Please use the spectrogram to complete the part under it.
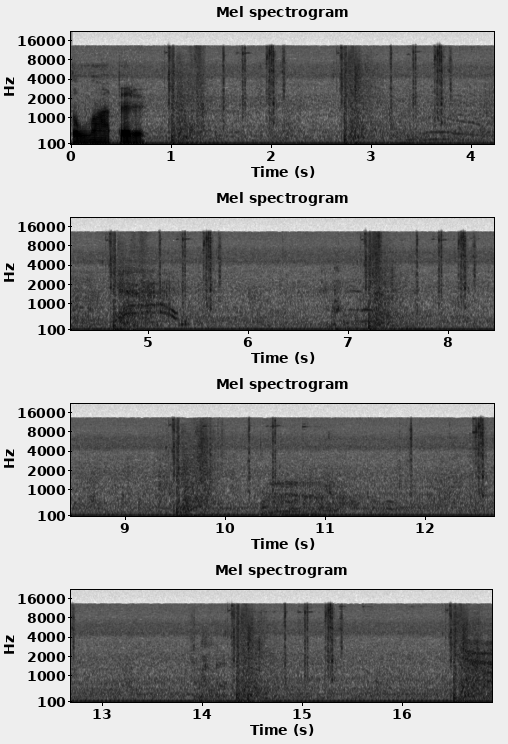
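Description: A rifle fires in sharp single shots.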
